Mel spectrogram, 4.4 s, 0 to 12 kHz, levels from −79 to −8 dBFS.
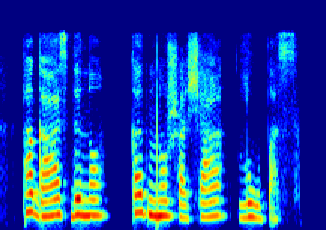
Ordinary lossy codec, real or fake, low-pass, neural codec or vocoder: AAC, 48 kbps; fake; 7.2 kHz; codec, 16 kHz, 6 kbps, DAC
